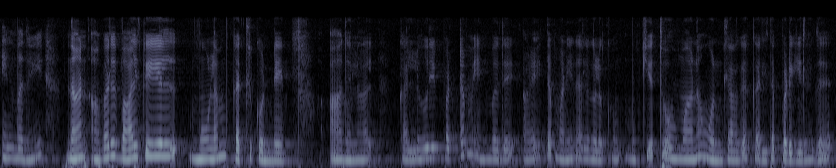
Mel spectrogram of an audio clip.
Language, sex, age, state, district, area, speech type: Tamil, female, 30-45, Tamil Nadu, Tiruppur, urban, spontaneous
